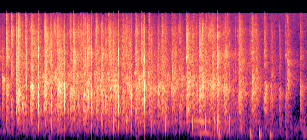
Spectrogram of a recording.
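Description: Audience applauding with dense clapping at the end of a talk. The clapping thins out and stops near the end.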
